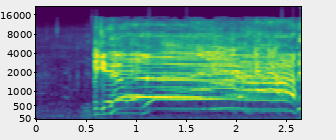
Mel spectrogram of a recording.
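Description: A large crowd at an outdoor stage show at a local bazaar breaks into loud, sustained cheering and whooping after a brief moment of quieter murmur, many voices close together.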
